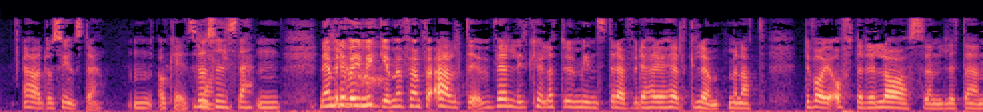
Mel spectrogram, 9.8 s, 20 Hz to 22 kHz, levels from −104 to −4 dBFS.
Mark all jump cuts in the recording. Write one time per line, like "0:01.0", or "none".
none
